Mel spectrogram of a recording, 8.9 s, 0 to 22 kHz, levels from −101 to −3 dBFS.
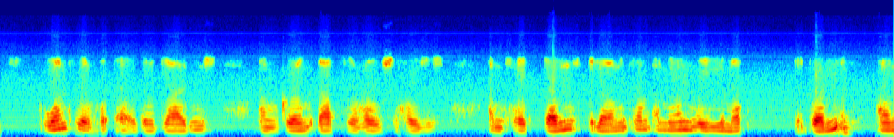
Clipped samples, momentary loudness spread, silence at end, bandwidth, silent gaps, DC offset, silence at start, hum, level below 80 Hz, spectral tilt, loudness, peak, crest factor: under 0.1%; 14 LU; 0 s; 5.2 kHz; none; under 0.1%; 0.45 s; none; -78 dBFS; -8 dB/octave; -20 LUFS; 0 dBFS; 20 dB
